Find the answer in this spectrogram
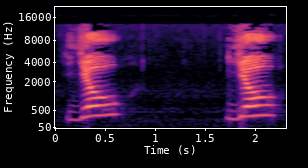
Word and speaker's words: you: Yo, U is pronounced as yo yo. It sounds just like yo in yoyo Chinese.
